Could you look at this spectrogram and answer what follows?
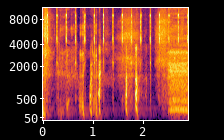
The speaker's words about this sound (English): Is that the doom clock I hear? I think that is the doom clock, thank goodness.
